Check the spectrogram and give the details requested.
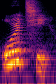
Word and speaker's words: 옳지: And also this, it means yes, good, right in English, and it is pronounced like 옳지, 옳지, 옳지. And it is because here is followed by 치읓, right? 옳지, 옳지.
